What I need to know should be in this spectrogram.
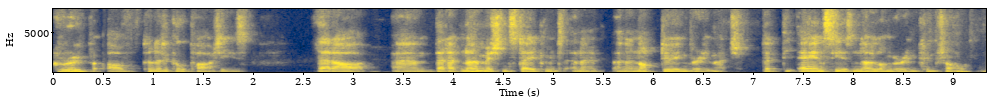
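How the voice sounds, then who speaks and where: At a moderate pace, a man speaks in a somewhat breathy way. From South Africa. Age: 60s. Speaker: businessman and political activist. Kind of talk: interview.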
